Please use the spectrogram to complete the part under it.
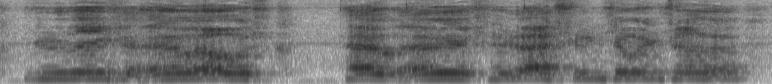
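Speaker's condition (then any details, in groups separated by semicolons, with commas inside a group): Speech impairment after birth surgery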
